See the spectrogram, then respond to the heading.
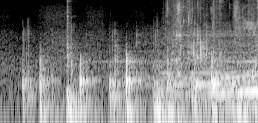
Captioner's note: footsteps tap; sinister music; liquid splashing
